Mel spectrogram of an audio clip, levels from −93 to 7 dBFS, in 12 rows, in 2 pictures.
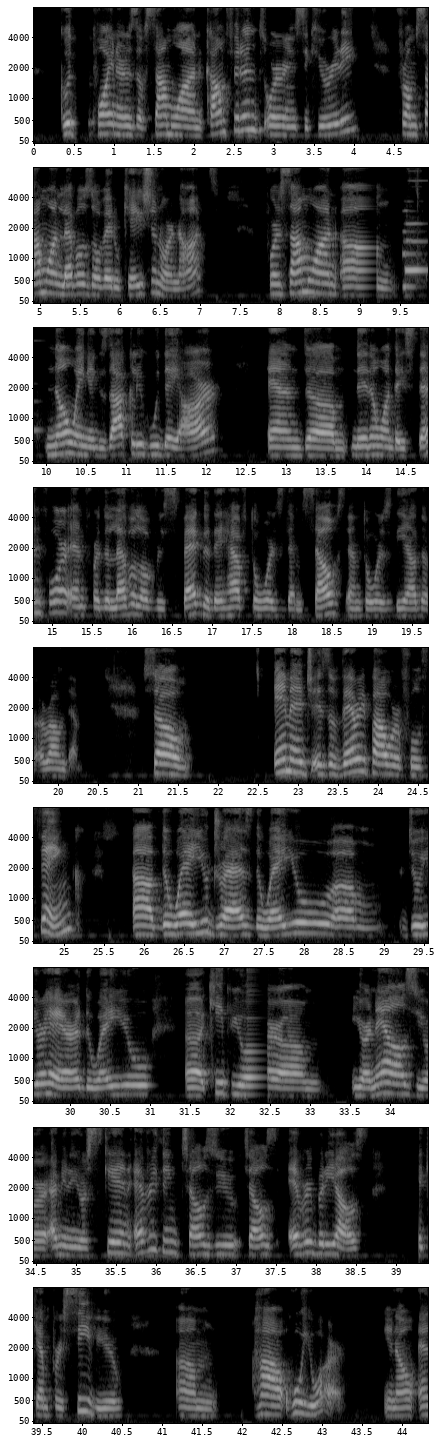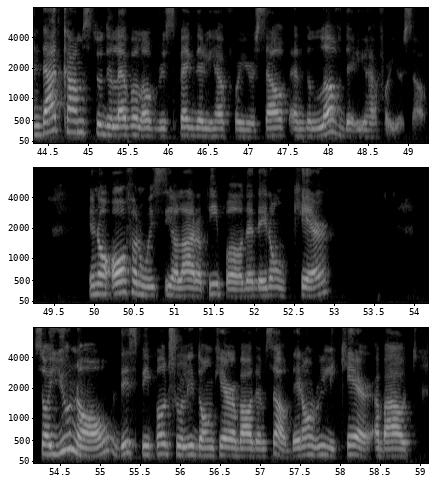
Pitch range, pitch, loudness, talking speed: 175-215 Hz, 190 Hz, -37 LUFS, 150 wpm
